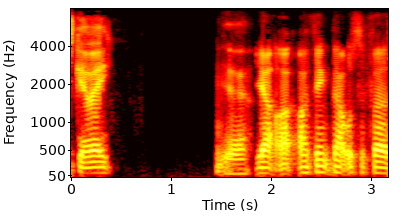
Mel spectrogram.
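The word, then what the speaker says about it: Guéhi: Is it Mark Gui? Yeah, Mark I think Gay. it's Gooey.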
